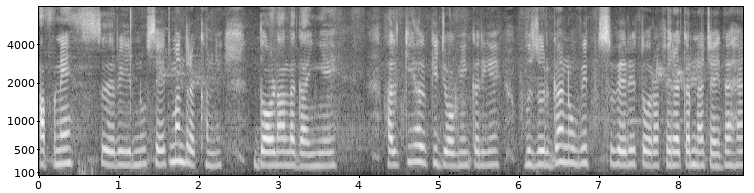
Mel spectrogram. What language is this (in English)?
Punjabi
